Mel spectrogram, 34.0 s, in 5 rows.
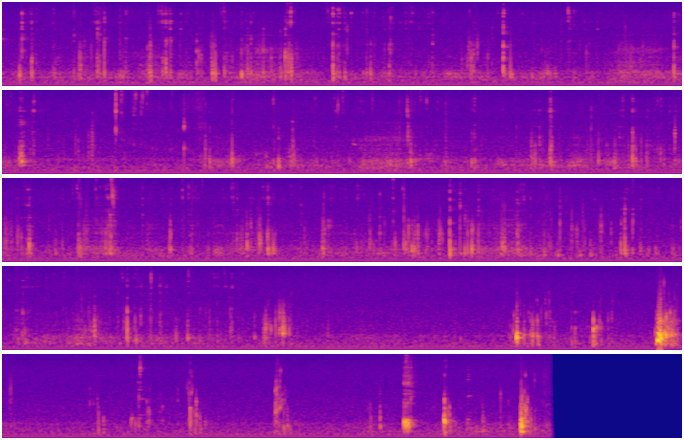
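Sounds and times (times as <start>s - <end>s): chewing soft food: 0.0s - 23.4s, 28.0s - 29.3s, 29.9s - 30.1s
swallowing and gulping milk: 0.0s - 23.4s, 25.5s - 27.3s, 28.1s - 29.3s, 29.9s - 30.1s, 30.9s - 32.6s.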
